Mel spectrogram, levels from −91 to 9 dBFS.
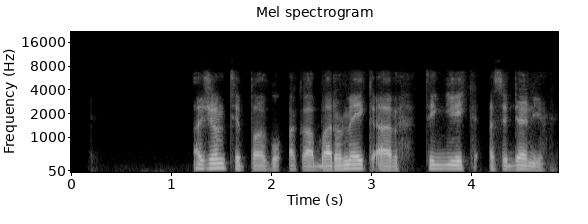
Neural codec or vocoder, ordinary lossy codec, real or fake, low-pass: codec, 16 kHz, 1.1 kbps, Voila-Tokenizer; Opus, 32 kbps; fake; 7.2 kHz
